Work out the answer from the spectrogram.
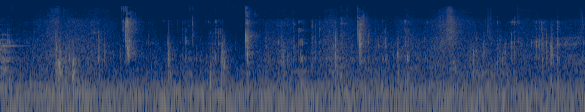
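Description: Close-miked chewing of a mouthful of spaghetti carbonara, with wet mouth clicks and smacks every second or so.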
